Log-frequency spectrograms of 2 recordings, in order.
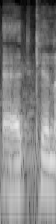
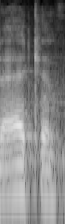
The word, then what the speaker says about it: Advken: is the new adkin think that's how say that adkin I say it adkin that's spelled [ __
